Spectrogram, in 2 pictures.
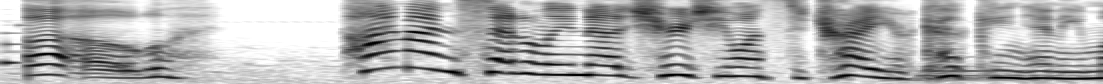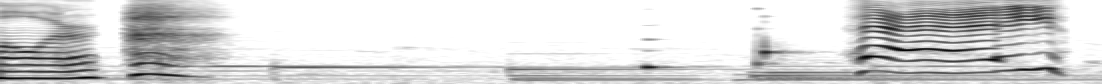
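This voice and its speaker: A woman voicing a small, excitable, childlike fairy companion in a video game, with a squeaky voice and exclamatory manner. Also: measured pace, music in the background, heavily acted. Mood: startled. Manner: refers to self in third person, exclamatory.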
